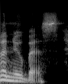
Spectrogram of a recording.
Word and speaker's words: Anubis: and Mandy, the House of, how do you pronounce that? House of Anubis. House of Anubis.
